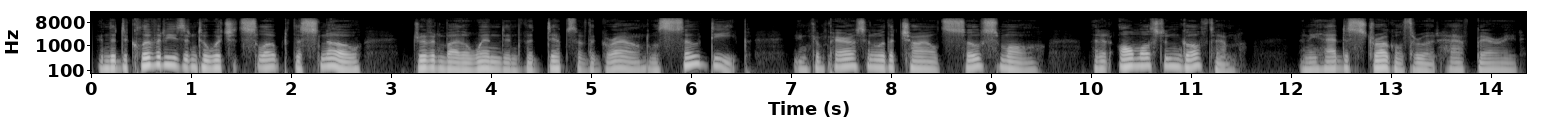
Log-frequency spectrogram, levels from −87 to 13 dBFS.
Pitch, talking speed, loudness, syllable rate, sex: 120 Hz, 180 wpm, -20 LUFS, 4.8 syllables/s, male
